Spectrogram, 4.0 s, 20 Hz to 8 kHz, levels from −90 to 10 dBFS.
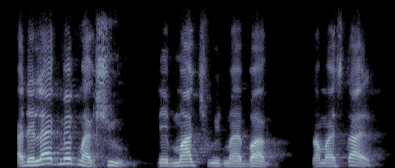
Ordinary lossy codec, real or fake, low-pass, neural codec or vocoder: Opus, 32 kbps; real; 7.2 kHz; none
